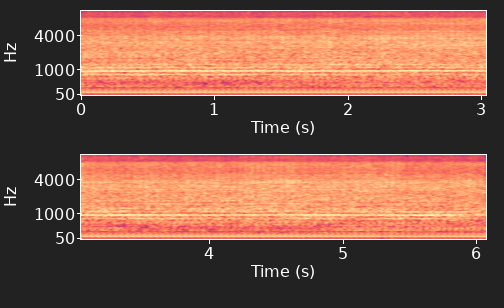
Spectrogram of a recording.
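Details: Troy-Bilt Horse engine running after a new fuel pump: steady, even single-cylinder beat, about three firings a second, no misses or rattles. Earlier smoke, from being turned on its side, has cleared. Runs normally.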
